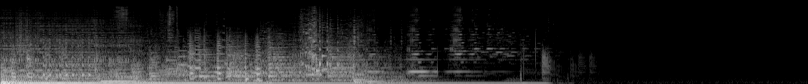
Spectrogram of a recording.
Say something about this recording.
FCB NyolcnutSFX 03
abstract, detritus, effect, fx, long, oneshot, sfx, sound-design, sounddesign, soundeffect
